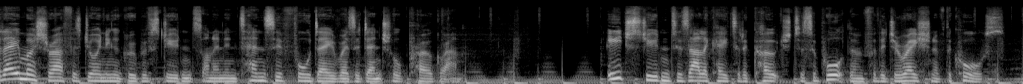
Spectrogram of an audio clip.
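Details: Adult narrator; fluent speech.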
